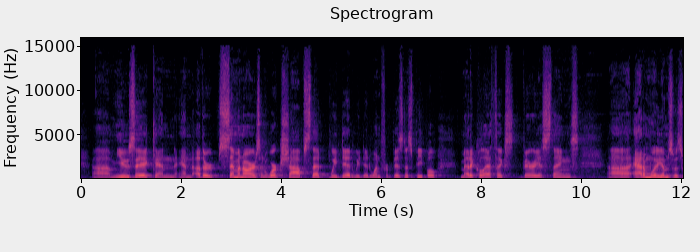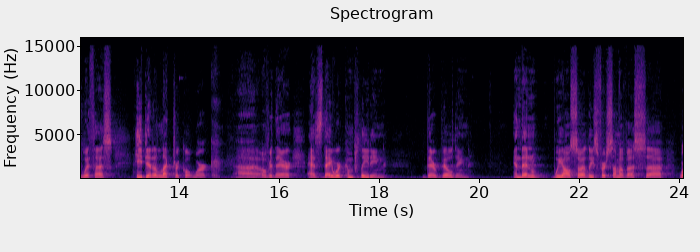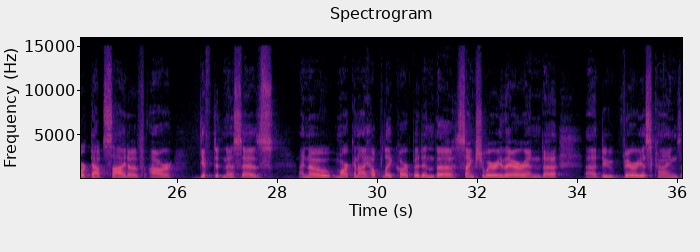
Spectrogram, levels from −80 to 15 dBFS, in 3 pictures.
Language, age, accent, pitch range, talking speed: English, 50-69, American, 100-120 Hz, 125 wpm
